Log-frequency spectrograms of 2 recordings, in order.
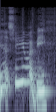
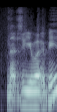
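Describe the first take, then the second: First: Mock squeaky repeat. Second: Said in the usual way. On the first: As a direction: squeak the repeat as a sarcastic jab. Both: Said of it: "And I was just like".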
